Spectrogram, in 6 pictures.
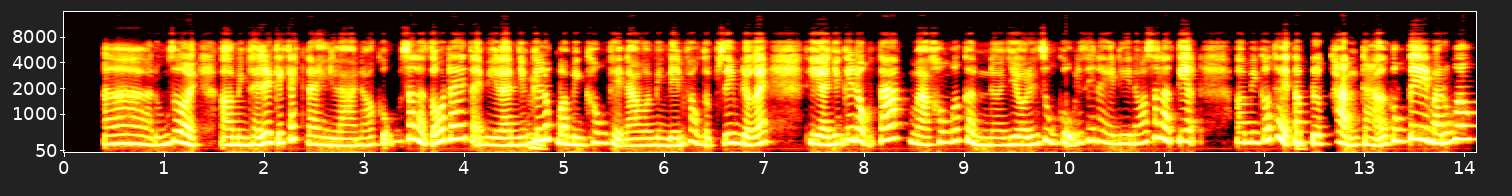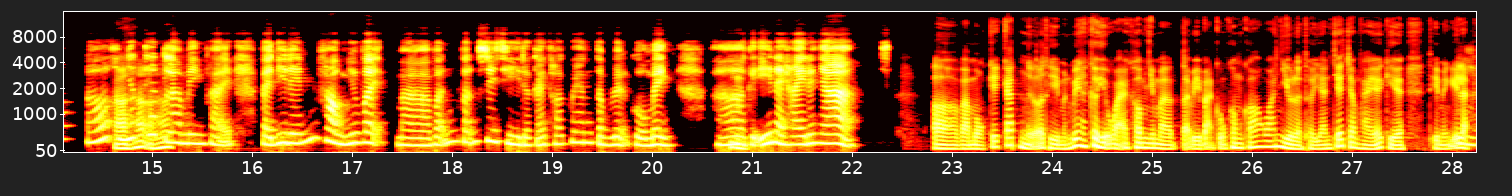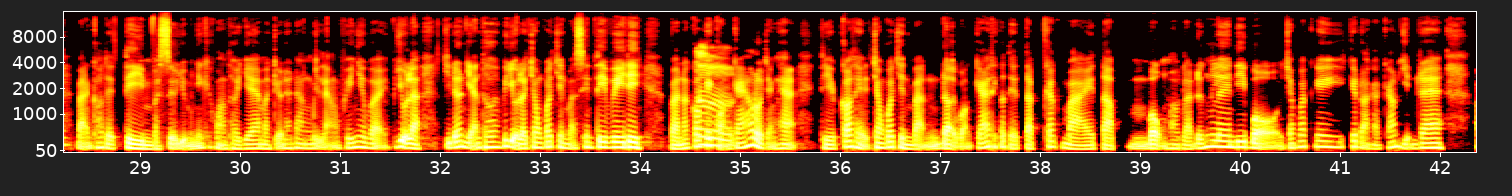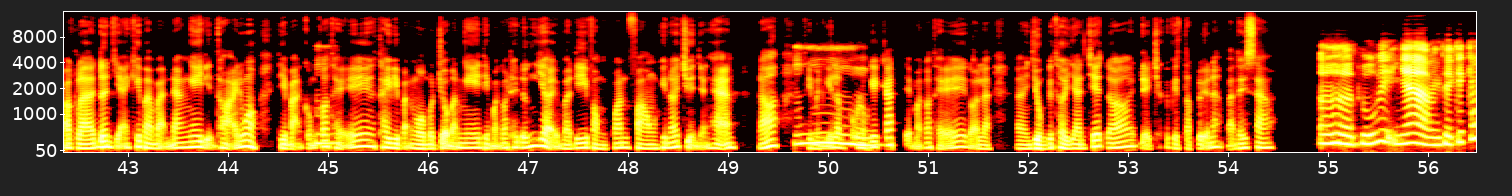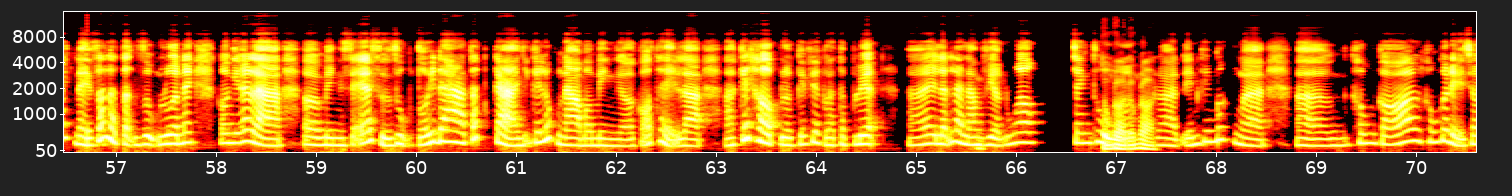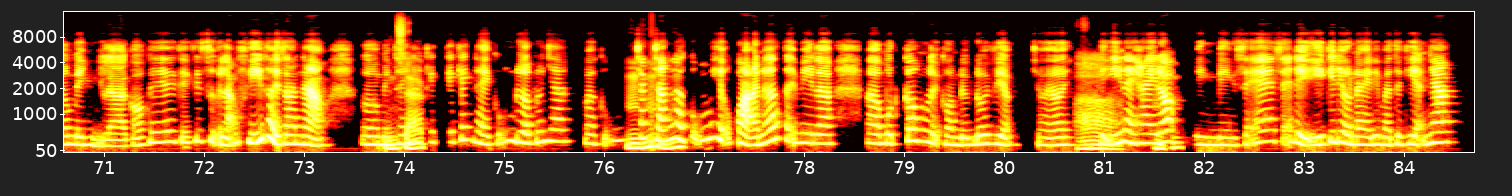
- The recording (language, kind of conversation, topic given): Vietnamese, advice, Làm sao sắp xếp thời gian để tập luyện khi tôi quá bận rộn?
- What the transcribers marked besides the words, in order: other background noise; laughing while speaking: "Ờ"; tapping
